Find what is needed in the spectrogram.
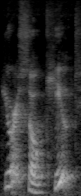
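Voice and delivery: cooing Rabbit. Acted. Rabbit voiced in read-aloud.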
